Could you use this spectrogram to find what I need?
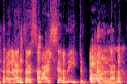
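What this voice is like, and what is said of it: Italian cartoon chef accent. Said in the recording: “English accent is an Italian cartoon chef? ... Pretty good at accent.”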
